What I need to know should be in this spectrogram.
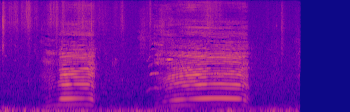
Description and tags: OWI Cow Moo
To get the sound of the cow mooing was really hard, but with a lot of patience and recording for quite a while, we finally got it.
bull, moo, cow, cattle, farm, cows, milk-cows, OWI, mooing, herd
